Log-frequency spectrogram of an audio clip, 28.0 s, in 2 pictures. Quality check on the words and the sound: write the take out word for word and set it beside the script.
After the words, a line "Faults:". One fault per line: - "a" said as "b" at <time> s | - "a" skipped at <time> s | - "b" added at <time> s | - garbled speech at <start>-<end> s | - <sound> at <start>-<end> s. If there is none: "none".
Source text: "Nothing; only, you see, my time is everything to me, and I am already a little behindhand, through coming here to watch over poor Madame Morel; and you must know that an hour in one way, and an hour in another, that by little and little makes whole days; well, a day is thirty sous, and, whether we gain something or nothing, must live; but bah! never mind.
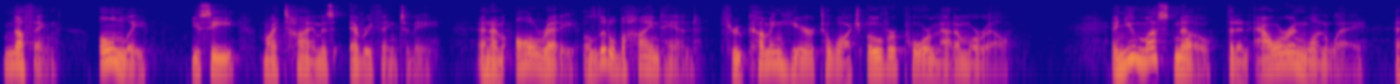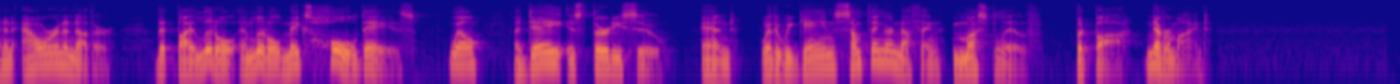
"Nothing; only, you see, my time is everything to me, and I am already a little behindhand, through coming here to watch over poor Madame Morel; and you must know that an hour in one way, and an hour in another, that by little and little makes whole days; well, a day is thirty sous, and, whether we gain something or nothing, must live; but bah! never mind.
Faults:
none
